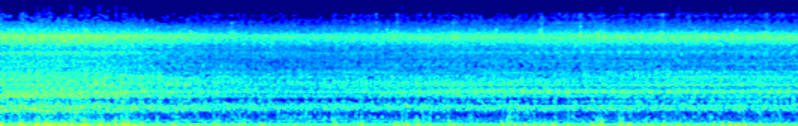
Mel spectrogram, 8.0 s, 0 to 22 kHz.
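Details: 2007 Honda Civic LX, 168,000 km (about 70k miles), switched from synthetic to regular oil, just started cold: busy, tinny rattle over steady idle; cause unknown.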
